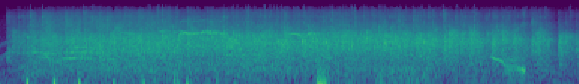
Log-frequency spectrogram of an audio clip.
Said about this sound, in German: Ja, komm, wir geben ihm mal Applaus.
